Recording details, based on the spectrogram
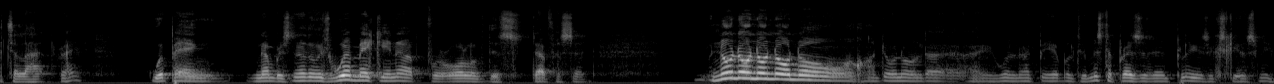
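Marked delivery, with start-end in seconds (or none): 7.1-12.7 loud, heavy put-on French accent, stretched-out no. Retelling a call asking France to raise prices: imitating Emmanuel Macron, French accent. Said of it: "I love the French accent".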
